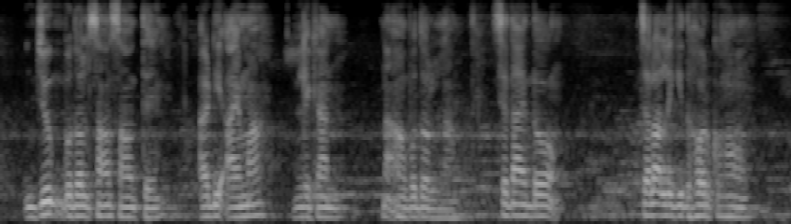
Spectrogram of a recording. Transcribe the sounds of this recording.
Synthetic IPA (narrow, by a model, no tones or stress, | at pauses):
d͡ʒuk̚bɔd̪ɔlsãwsãw̃t̪ɛəɖiʔajmalɛkanː | aʔaɦɔ̃bɔd̪ɔlnasɛd̪ajd̪ɔ | t͡ʃalaʔləɡit̪̚ˀɦɔɾkɔɦɔ̃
